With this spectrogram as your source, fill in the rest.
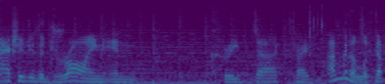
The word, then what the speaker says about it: Krita: So we're gonna actually do the drawing in Krita. I'm gonna look up how you pronounce that. How do you pronounce it? Let's see here. Okay, the devs say Krita. There you go. It is officially Krita.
